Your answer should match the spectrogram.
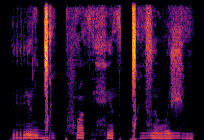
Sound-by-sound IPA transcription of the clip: rʲ ũ ɡ͡ǀ i̤ k f ɑ̃ θ fʲ ə̃ θ ǀʰ i̤ z ə̃ β ə ʒ i̤

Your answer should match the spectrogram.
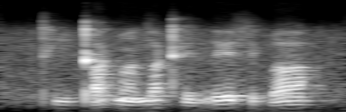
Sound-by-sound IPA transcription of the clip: tʰ iː˨ kʼ a˦ ɡ͡b ã˨˦ d a˦ kʰ e˨ r eː˦ s e˨ ɡ͡b a˦

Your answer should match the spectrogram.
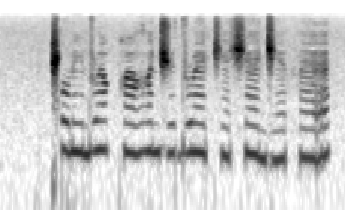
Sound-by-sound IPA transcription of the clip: ǁ o ɾ ĩ d ɹ ĩ q ĩ ʁ ɛ̃ d͡ʒ y d ɹ ɛ̃ t͡ʃ ẽ ʃ ɛ̃ d͡ʒ ẽ θ ɛ̃

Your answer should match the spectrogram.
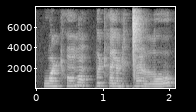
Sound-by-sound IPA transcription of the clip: w ɔ̃ ɳ ə̃ ʈʰ õ d̪ ɔ̃ pː ɨ ʈʰ ɛ j ə̃ ɖ i ɡ͡ǀ ɛ̃ lː o

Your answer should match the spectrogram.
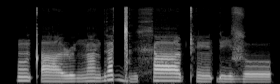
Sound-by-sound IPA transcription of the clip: õ˧ tʼ aː˩ ɭ ʉ˩ ŋ ã˧ ɡ ɐ˥ ɡ͡ǀ ɨ˩ x aː˧ ʈʰ ẽ˩ ɗ i˩ z o˩

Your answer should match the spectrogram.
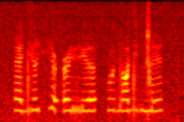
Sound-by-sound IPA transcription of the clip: ɛ dʲ ɔ ç ə˞ ʔ ə˞ rʲ ə | u d ɔ dʲ ɔ ŋ͡ǀ ɪ

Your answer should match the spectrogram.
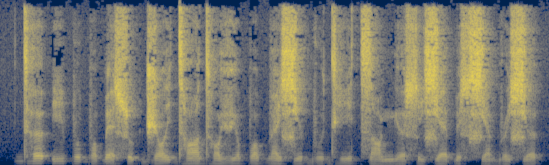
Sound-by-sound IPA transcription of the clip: dʱ ə ʔ i p ʊ b ɔ ɓ ɛ ɬ u ʔ d͡ʒ ɔ i̯ dʱ ɑ dʱ ɔ vʲ ɔ p ɔ b æ ɕ ɪ b u dʱ i t͡s ɑ mʲ ə ɬ i ɕ ɛ ɓ ɪ ɬ ɕ æ b ə˞ ɕ ə

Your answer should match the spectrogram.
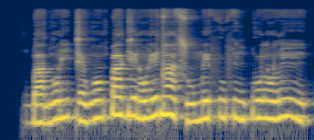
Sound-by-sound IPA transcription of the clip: ɡ͡b a˨ ɡ ɔ̃˧ ɾ i˧ ɡ ɛ˨ w ɔ̃˧ k͡p a˦ ɡ e˦˨ ɾ ɔ̃˧ ɾ e˦ d ã˦˨ s u˨˦ m e˧ f u˧ f ĩ˧ ɡ͡b o˦ l ɔ̃˦ l ĩ˦˨

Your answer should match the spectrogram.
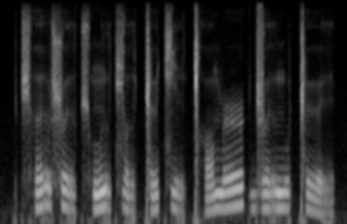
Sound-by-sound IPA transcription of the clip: t͡ʃʰ ə r ʂ ɵ r t͡ʃʰ ũ r t͡ɕ o r ǁ ʏ t͡ɕ i r ǁʰ ɔ m ə˞ | ɖ͡ʐ ɵ r m u ǁ ʏ r

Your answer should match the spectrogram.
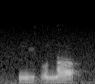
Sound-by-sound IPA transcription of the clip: ŋ y ɠ o n ɑ

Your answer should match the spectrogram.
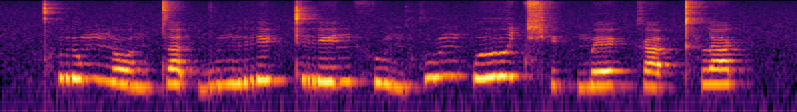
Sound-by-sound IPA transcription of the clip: kʰ r o˥˩ m n ɔː˩˦ n t a˨˩ t̚ b u˧ n r e˥˩ ʔ t r e˦˥ n h u˩˦ n k u˥˩ n p ɤː˥˩ t͡ɕʰ e˨˩ k̚ m ɛː˧ k a˨˩ ʔ kʰ l a˥˩ k̚

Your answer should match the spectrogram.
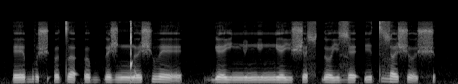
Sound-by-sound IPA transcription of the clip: e b o ʃ ʔ ɵ t ɜ ʔ ɵ b ɗ ɘ ʒ ŋ͡ǃ ɘ ʃ β e | ɠ e j ɲ ʏ ɲ i ɲ e j ʃ ɘ ɬ ɗ ɵ j ɮ e ʔ i t ɮ ɜ ʃ ɵ ʃ

